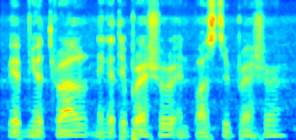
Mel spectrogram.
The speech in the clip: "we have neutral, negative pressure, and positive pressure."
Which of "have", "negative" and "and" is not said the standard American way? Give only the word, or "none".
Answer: have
